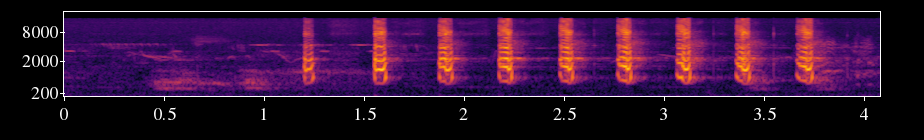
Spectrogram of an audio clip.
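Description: A wild turkey gobbles in a fast rattling series of about nine sharp pulses, loud and fairly close, with no other sound around it.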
